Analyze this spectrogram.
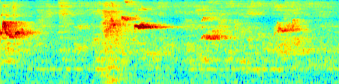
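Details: After crickets and a sunbath, a cucak ranting (black-headed bulbul) sings a few clear whistled notes, one a thin pure whistle, separated by pauses over quiet background noise.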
